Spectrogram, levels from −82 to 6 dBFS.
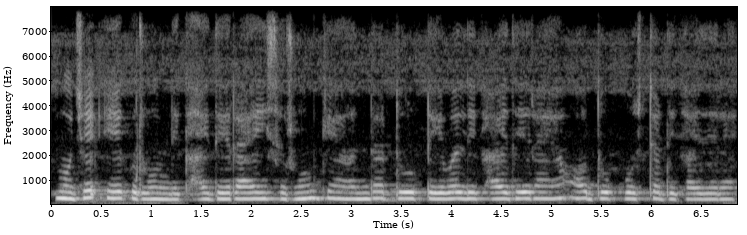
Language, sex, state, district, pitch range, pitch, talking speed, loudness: Hindi, female, Bihar, Kaimur, 240-255 Hz, 250 Hz, 210 wpm, -15 LUFS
